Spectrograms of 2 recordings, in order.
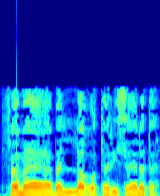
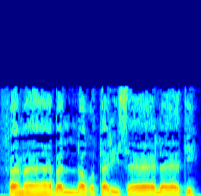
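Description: First: Said in the usual way. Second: Slow "رسالاته" with long a after lam, i on the t; Warsh reading. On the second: Shown as a demonstration. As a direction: say risaalaatih for "رسالاته". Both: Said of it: "بإثبات ألف".

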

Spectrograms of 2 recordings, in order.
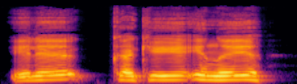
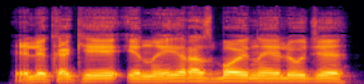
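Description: First: Высоко, медленно, недоумевая; повторить не понимая; растерянный отрок. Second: Чуть выше, вкрадчивый вопрос; подвести к ответу; воевода с подвохом. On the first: (отрок растерянно переспрашивает) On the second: Воевода подсказывает. (воевода вкрадчиво подсказывает) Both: Acted.

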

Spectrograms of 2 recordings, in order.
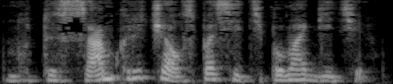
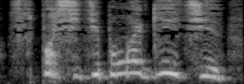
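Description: First: Said in the usual way. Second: High, loud plea for rescue; panicked cry. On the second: Acted. Prostodursen flees pretend lion, panicked cry. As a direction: scream for help in panic.

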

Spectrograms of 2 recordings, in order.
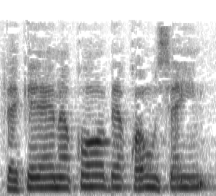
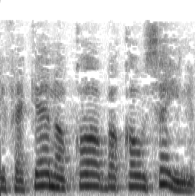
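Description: First: قاب with dark qaf and thin "be"; slow careful recitation, قاب ending light; light ba, heavy qaf. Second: قاب with the ba thickened to a dark "bo"; wrong heavy ba. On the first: Teacher models the verse correctly, قاب with light ba. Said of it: "والقاف دي مفخمة". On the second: Teacher mimics the student's mistake in قاب, wrongly heavy ba. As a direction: mispronounce قاب, fattening its last syllable. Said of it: "ما تقولش". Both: Shown as a demonstration.

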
